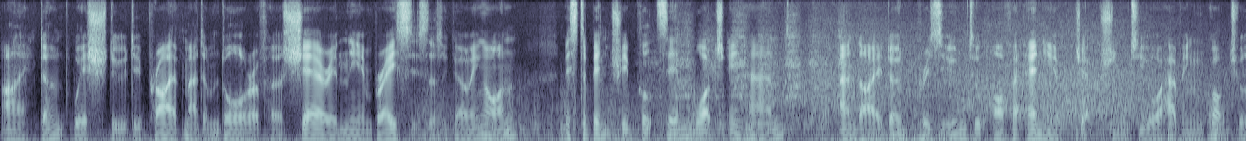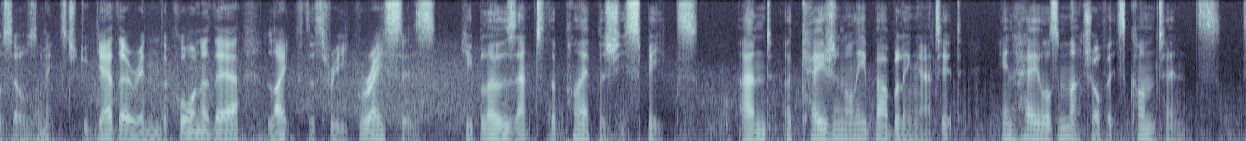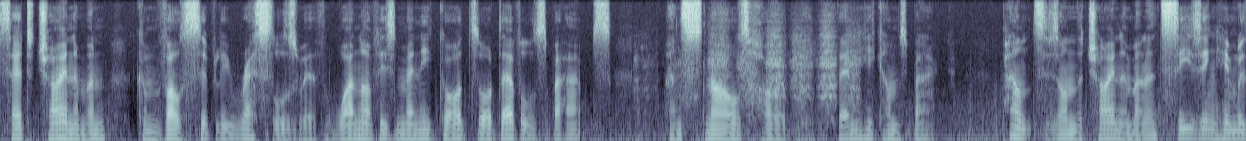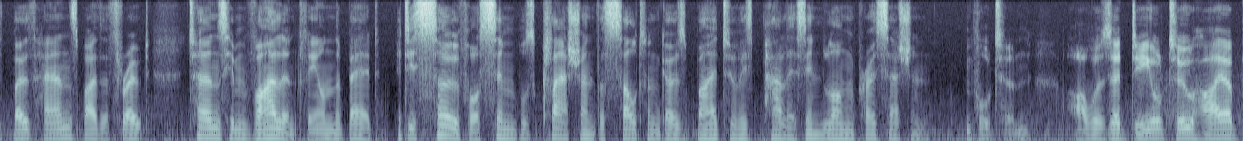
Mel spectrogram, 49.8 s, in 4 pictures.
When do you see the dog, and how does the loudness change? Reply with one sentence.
The dog can't be heard in this clip.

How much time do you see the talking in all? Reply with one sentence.
You can hear the talking for 49 seconds altogether.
